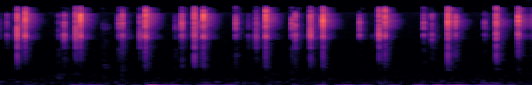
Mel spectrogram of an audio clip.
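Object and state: Lacquered lipstick tube.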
